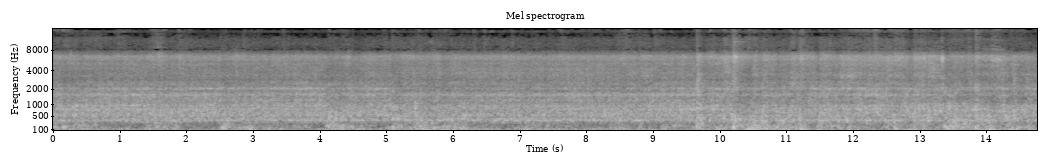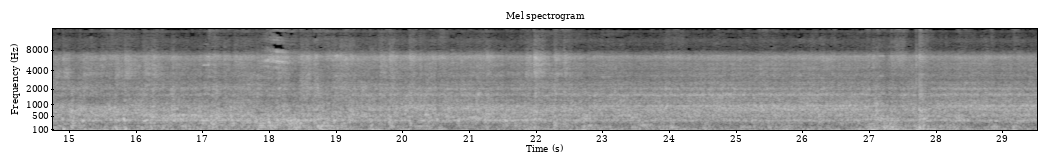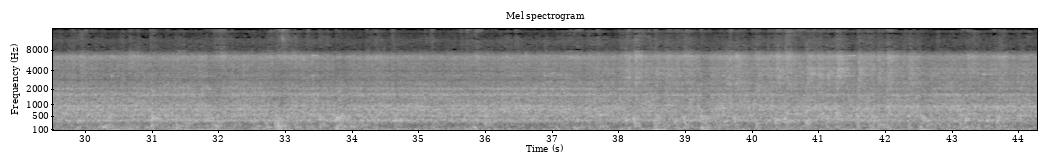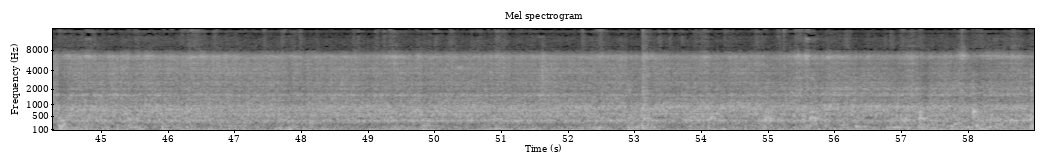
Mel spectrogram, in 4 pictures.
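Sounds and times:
train wheels rolling on rails: 0.0s - 59.0s.

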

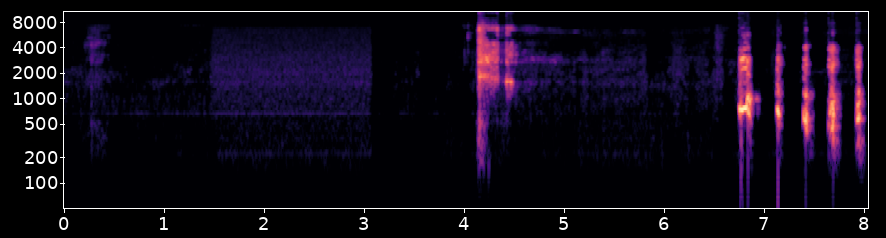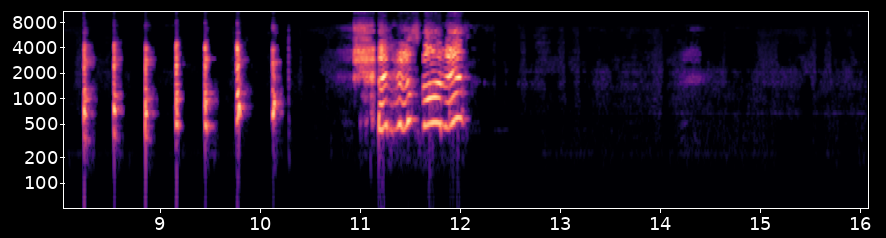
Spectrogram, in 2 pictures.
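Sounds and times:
woman laughing: 6.8s - 10.2s, 11.0s - 12.1s.

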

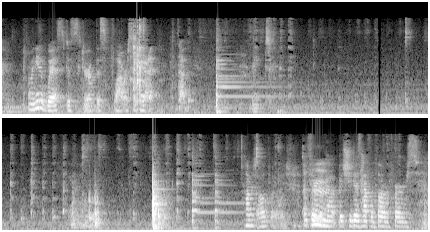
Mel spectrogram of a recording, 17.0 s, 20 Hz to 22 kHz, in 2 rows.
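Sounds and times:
whisk scraping a metal bowl: 5.3s - 13.1s.

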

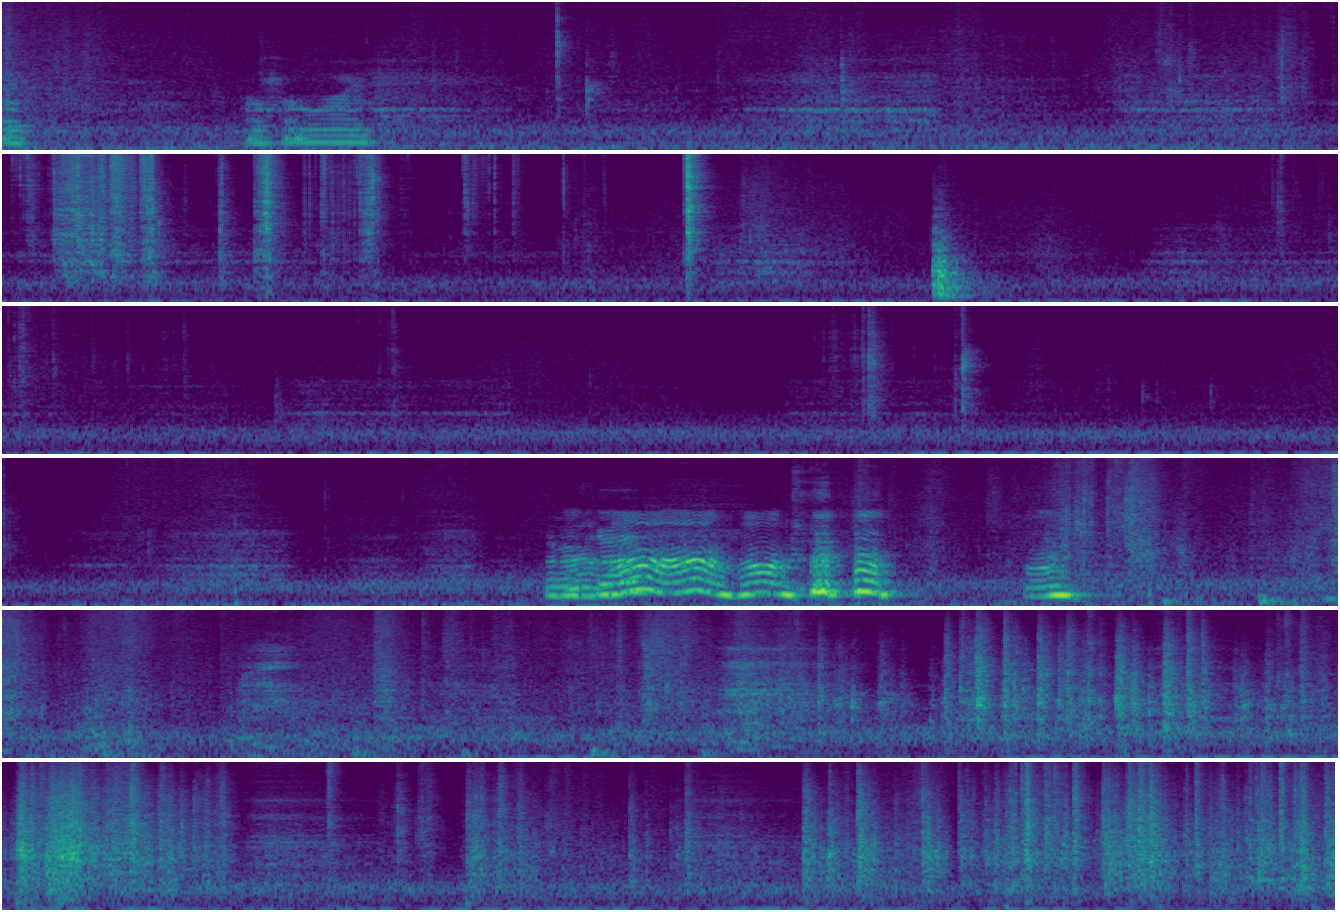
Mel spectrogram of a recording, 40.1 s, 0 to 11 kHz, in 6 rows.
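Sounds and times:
plastic suits rustling: 0.0s - 40.0s.

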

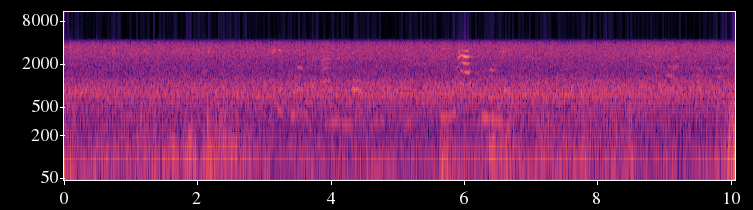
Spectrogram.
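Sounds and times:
distant voices: 0.0s - 10.0s
low microphone rumble: 0.0s - 10.0s.

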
